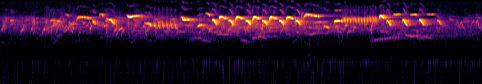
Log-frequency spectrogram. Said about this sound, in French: un troglodyte vient de se percher dans le peuplier. C'est ce petit oiseau brun qui a souvent la queue relevée.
